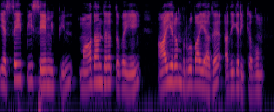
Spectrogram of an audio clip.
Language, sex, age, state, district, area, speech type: Tamil, female, 45-60, Tamil Nadu, Viluppuram, urban, read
